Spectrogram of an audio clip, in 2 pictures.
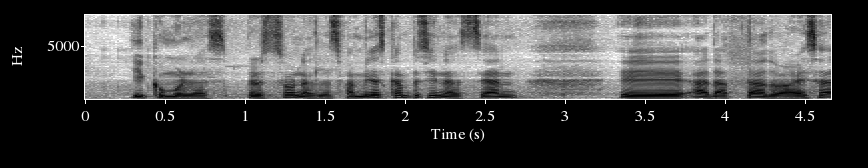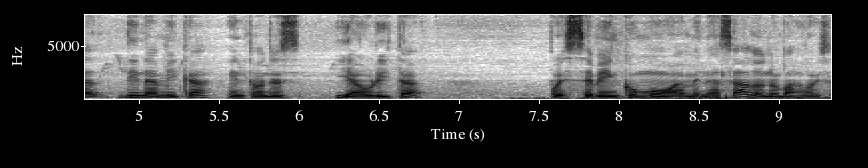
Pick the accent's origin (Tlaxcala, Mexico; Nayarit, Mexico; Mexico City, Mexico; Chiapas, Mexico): Chiapas, Mexico; Yo vengo de México, Soy de Chiapas.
